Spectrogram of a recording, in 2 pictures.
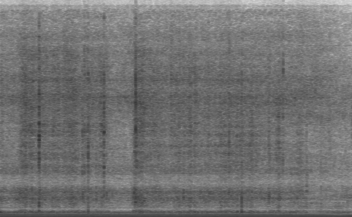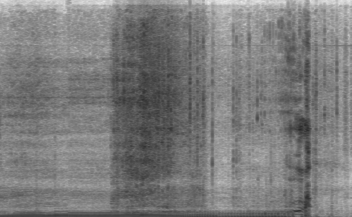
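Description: A Honda Grom motorcycle engine drones loudly and steadily while riding, its pitch shifting, then scraping and clattering noise builds near the end as the bike goes down and the engine cuts off.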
